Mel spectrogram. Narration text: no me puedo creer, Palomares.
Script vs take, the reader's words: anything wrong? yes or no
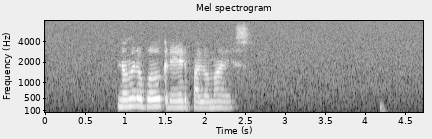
yes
